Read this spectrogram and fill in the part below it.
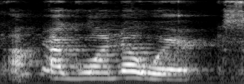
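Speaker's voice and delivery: easygoing, calm voice with a laugh. Retelling own reply to a yelling man: retelling own calm laughing reply. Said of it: "calm, laughing".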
